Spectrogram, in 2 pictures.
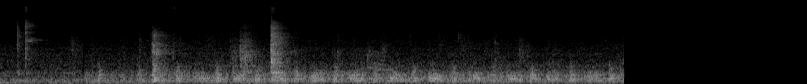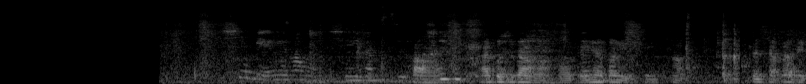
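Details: Rapid, rhythmic whooshing pulses of an early fetal heartbeat on ultrasound, about 150 a minute, normal, at 7 weeks 4 days of pregnancy.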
